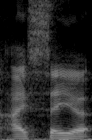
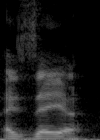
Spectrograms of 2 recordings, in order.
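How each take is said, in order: First: The middle consonant is a hissing S sound. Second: The middle consonant is a buzzing Z sound. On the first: The speaker calls it wrong. "It's not Isaiah" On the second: The speaker calls it right. "The S is more like a Z sound"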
